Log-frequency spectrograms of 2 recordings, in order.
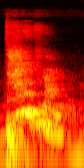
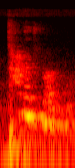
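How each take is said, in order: First: Said in the usual way. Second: 잘해주라는 said high and very soft; softer repeat. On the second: Shown as a demonstration.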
